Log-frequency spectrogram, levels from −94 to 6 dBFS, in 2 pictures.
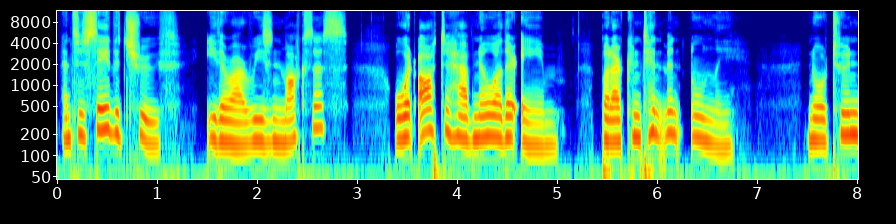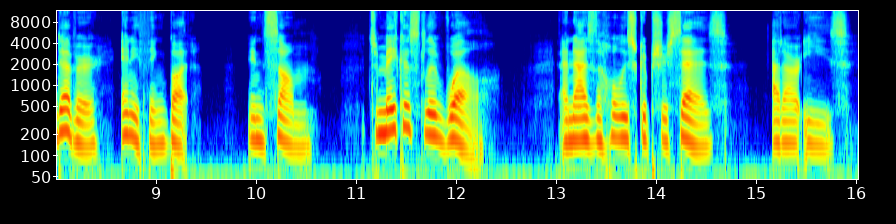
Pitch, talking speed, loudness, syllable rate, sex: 170 Hz, 160 wpm, -19 LUFS, 4.8 syllables/s, female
